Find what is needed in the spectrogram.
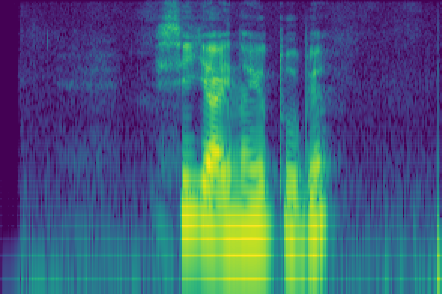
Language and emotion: Russian, neutral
